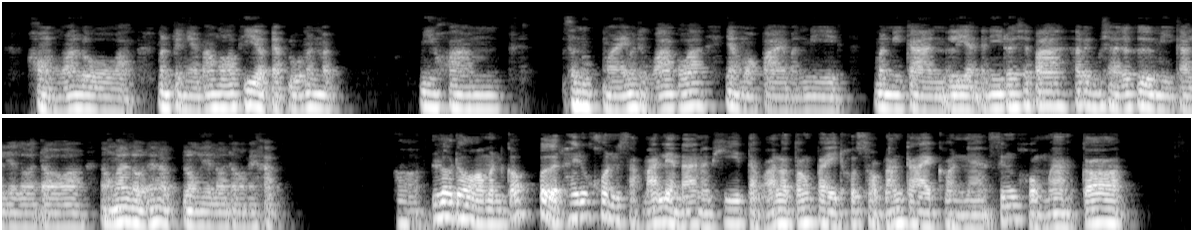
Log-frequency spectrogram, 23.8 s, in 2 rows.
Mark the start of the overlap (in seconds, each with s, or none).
none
